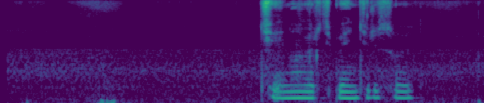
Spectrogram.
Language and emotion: Russian, neutral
